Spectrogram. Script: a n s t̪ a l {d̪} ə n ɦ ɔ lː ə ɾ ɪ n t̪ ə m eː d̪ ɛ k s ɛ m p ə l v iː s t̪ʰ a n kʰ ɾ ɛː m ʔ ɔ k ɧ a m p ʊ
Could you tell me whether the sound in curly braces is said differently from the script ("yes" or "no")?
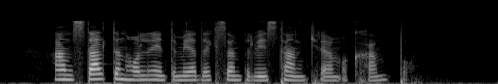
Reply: yes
